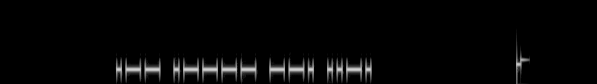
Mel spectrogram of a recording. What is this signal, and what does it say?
Morse code, heard as a keyed tone, about 25 wpm, 700 Hz. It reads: W1GF
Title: USA Call Signs - 4 Characters - 3x Character Spacing - 25wpm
